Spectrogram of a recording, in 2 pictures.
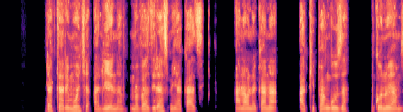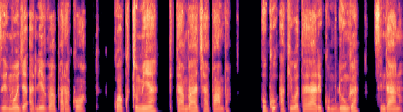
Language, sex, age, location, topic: Swahili, male, 25-35, Nakuru, health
